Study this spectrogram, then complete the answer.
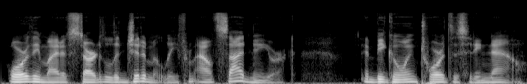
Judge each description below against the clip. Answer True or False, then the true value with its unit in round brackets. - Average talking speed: True (195 wpm)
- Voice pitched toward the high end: False (105 Hz)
